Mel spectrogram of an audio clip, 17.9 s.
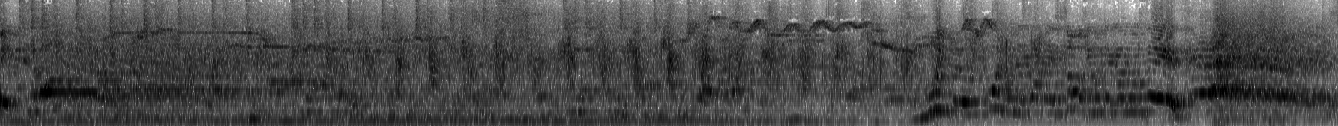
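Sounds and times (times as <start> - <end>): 
crowd cheering and whooping: 0.1 - 13.2, 15.9 - 17.7
audience applause: 0.6 - 14.7.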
